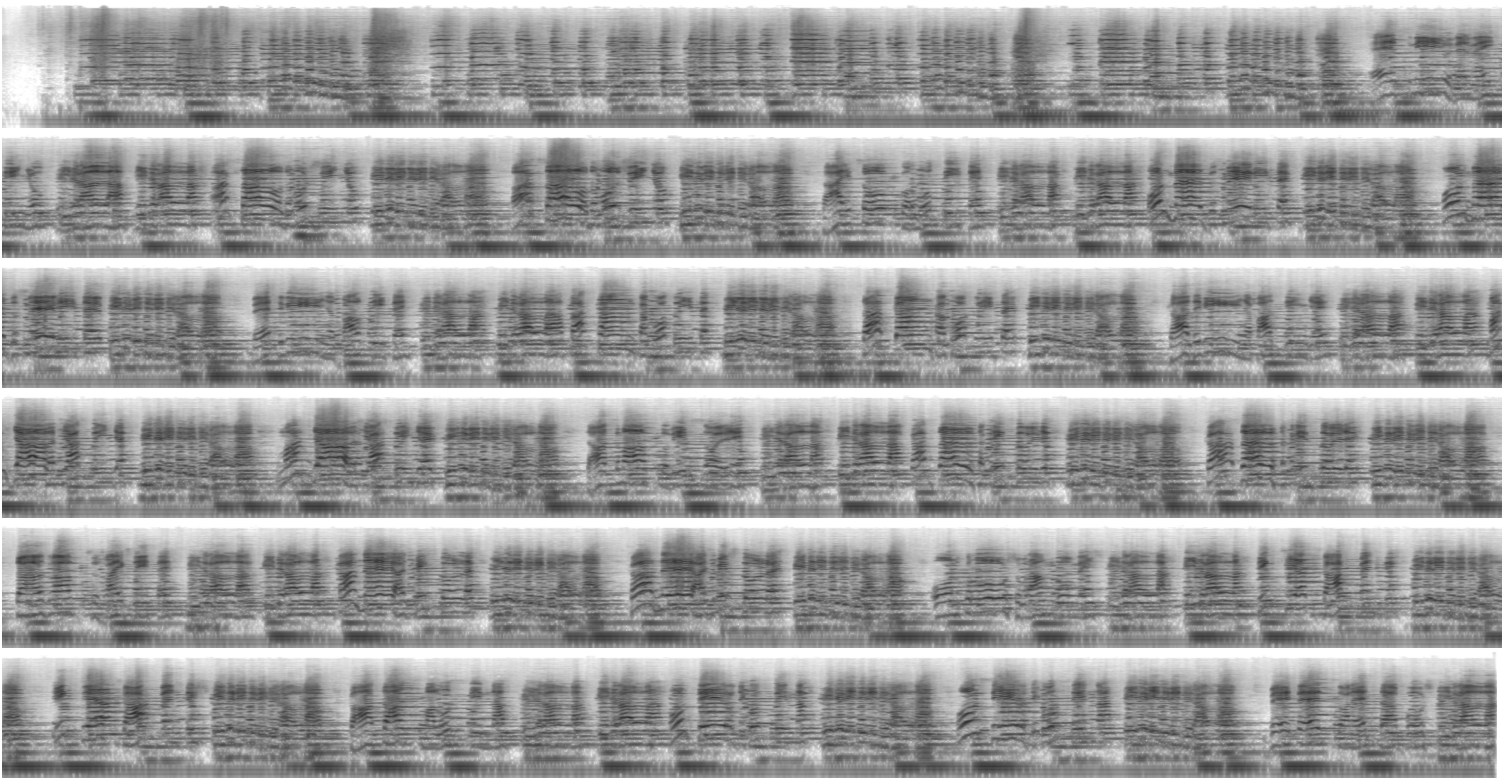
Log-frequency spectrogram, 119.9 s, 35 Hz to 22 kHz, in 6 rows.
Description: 1 skpl. : analogs, 78 apgr/min, mono ; 25 cm
Populārā mūzika
Humoristiskās dziesmas
Latvijas vēsturiskie šellaka skaņuplašu ieraksti (Kolekcija)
